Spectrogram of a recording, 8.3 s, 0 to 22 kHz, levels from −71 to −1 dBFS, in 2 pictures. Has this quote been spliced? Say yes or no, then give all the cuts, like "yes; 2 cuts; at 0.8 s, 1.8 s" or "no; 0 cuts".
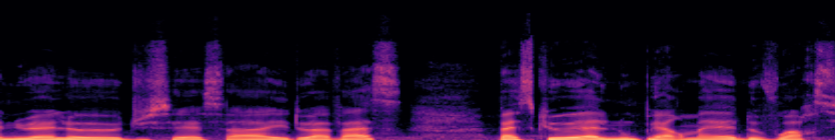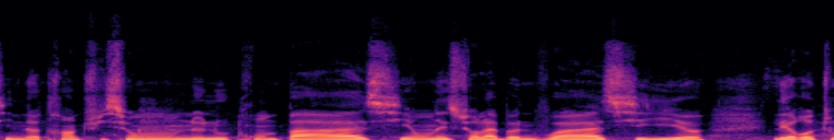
no; 0 cuts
